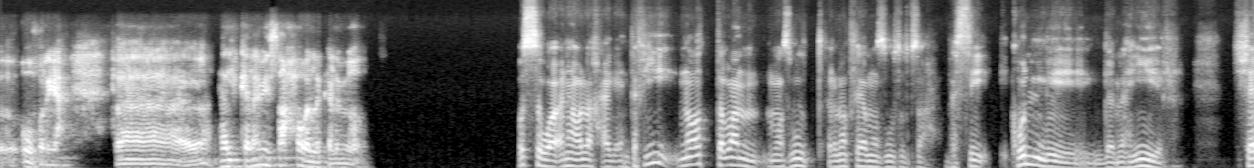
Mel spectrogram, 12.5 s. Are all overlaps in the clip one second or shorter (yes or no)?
yes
